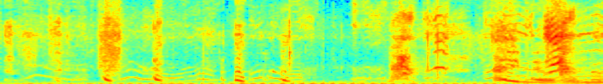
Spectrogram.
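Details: Hungry puppies of the dog Zoey crying: a run of short, high, wavering whimpers and yips, about four within a second and a half, then louder, rising squeals, with people talking and laughing over them.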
